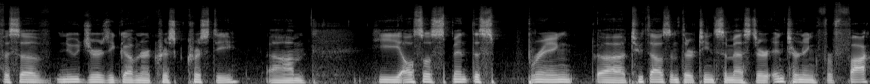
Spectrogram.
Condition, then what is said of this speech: No condition.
